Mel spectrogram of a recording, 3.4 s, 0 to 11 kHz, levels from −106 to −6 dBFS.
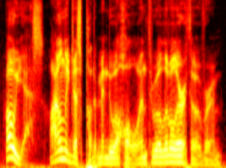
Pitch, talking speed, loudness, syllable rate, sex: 110 Hz, 300 wpm, -19 LUFS, 6.7 syllables/s, male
